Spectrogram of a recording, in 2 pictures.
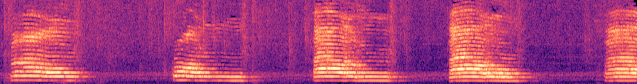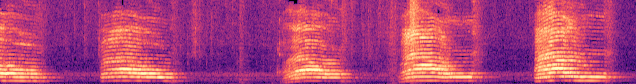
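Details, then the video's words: Domestic cat named Nora crying in protest while being given a bath; nine loud, harmonic meows in a row, each about a second long, bending down at the end, spaced roughly every one and a half seconds in a quiet small room. "鳴き叫んで抵抗したけれど とうとう洗われちゃった猫！"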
